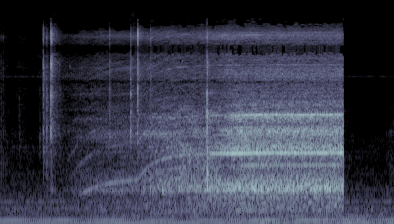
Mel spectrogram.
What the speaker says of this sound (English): I'm going to dry this off again with my heat tool.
